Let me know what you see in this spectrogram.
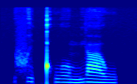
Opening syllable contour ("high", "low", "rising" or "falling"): low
